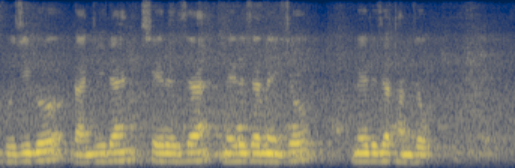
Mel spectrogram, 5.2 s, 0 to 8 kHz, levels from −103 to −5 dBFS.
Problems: constant background noise, low volume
